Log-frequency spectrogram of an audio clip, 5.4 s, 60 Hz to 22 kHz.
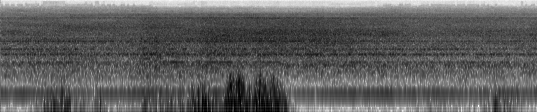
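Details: Small 3D-printer fan with broken blade replaced by a 3D-printed one, run at manually adjusted speeds: steady low hum, brief handling rumble, little rattle; works as before, only slightly off balance, may need more clearance.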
